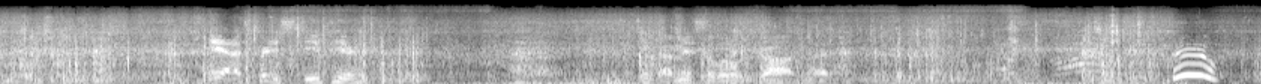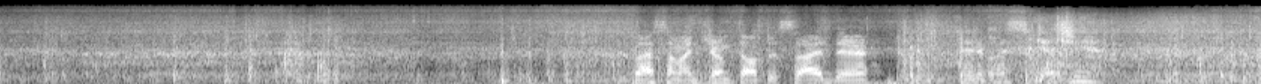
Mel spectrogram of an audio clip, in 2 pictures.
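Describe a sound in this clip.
Bicycle tyres crunch and roll over a dry dirt trail.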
